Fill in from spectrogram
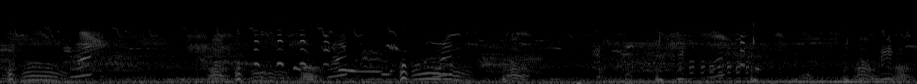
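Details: Australian shelduck (Tadorna tadornoides), kept by a Dutch ornamental waterfowl hobbyist: a series of nasal, arched honks with rich harmonics, uneven in timing, mixed with fainter chirps of small birds and steady low background rumble.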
